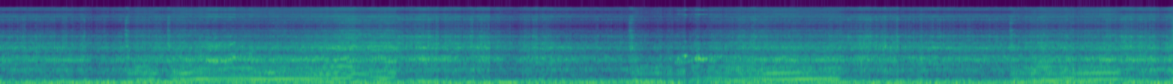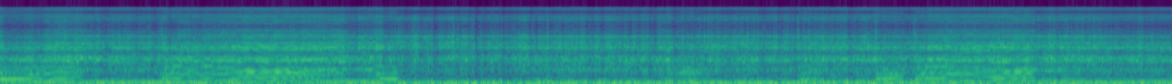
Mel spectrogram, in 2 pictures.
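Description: Porsche Boxster S engine pulling hard through the revs about five times, its pitch climbing on each pull and dropping back at the shift or lift, over steady wind and tyre noise from the side of the moving car.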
